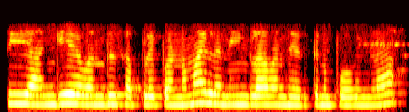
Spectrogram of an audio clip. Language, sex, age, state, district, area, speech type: Tamil, female, 30-45, Tamil Nadu, Tirupattur, rural, conversation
